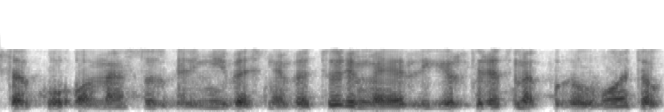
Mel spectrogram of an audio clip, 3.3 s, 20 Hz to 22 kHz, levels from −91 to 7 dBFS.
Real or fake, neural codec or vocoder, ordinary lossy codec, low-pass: fake; vocoder, 22.05 kHz, 80 mel bands, WaveNeXt; AAC, 32 kbps; 3.6 kHz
